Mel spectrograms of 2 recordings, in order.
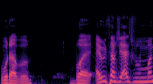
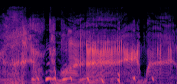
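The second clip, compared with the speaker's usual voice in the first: put-on monster voice, lower in pitch; 5 semitones lower than usual. Retelling acting like a monster when asked for money: imitating own monster voice. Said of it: "the monster shit scared the shit out of her".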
